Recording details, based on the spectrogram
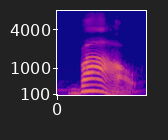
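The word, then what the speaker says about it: bough: you g h but it's not pronounced buff it's pronounced bow so even though a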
